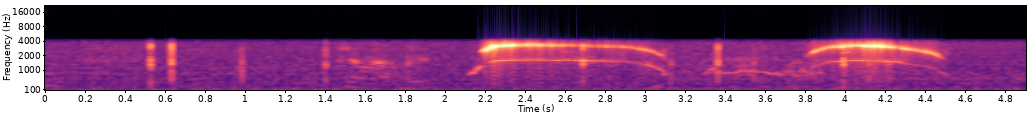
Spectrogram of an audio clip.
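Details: Munchkin kittens kept in a hamster playpen when little, two clear rising-then-falling meows, the second a little over a second after the first, with a dog's name spoken and some thumps beforehand.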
